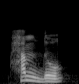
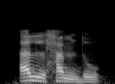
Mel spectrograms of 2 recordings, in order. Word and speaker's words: الحمد: هناك البعض ينطقها لا ينطق حرف الألف ويختلس الحركة اختلاسا، تظن أنه يقرأ حمد بدون ألف واللام، وهذا خطأ، لابد من تحقيق الحركة. الحمد.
